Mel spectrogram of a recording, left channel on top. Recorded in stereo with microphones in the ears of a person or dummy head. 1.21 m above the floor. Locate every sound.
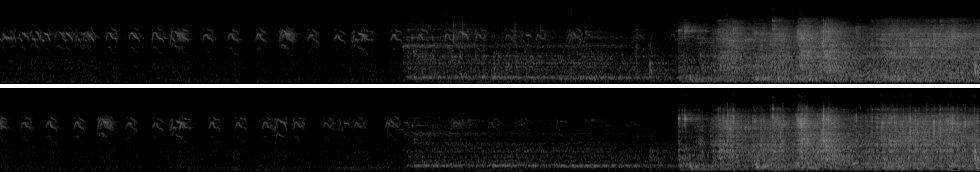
4.0 s a running tap: 55° left (ahead or behind), 0.5 m
6.8 s crumpling: 20° right (ahead or behind), 1.1 m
